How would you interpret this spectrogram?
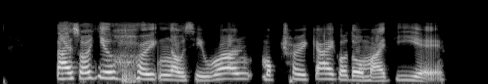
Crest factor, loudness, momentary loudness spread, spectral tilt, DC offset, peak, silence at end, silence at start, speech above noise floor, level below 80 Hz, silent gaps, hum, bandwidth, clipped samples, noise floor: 14 dB; -14 LUFS; 7 LU; -4.5 dB/octave; under 0.1%; -2 dBFS; 0.45 s; 0.55 s; 54 dB; -56 dBFS; none; none; 7.8 kHz; under 0.1%; -68 dBFS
